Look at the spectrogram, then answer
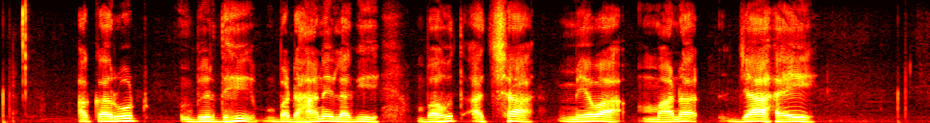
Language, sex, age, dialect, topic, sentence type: Magahi, male, 41-45, Central/Standard, agriculture, statement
